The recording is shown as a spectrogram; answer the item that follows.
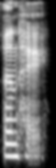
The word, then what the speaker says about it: Unhei: then to joey she nodded slowly yes is pronounced and hey and it means grace mr kim added and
